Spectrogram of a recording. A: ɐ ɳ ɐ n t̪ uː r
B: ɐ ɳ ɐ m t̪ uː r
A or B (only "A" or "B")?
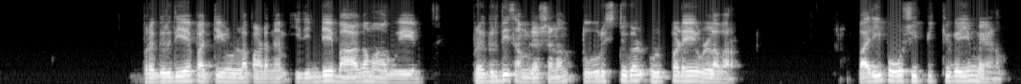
B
